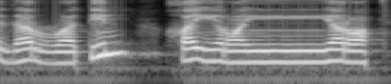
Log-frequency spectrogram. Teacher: تنوین کے بعد میں یا ہے اور یہاں پر ہم اس کو جو ہے غنہ کریں گے · یہاں پر تنوین کے بعد خا حلقی لیٹر اظہار کریں گے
